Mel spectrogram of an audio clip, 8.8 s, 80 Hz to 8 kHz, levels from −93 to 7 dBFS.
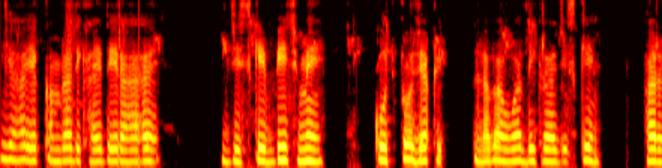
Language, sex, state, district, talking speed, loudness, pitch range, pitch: Hindi, female, Chhattisgarh, Balrampur, 140 wpm, -19 LUFS, 210-225 Hz, 215 Hz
